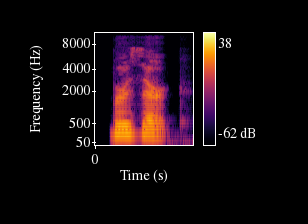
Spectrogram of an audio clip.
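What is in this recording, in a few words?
"berserk", English; furioso, frenético, enloquecido; palabras con historias fascinantes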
